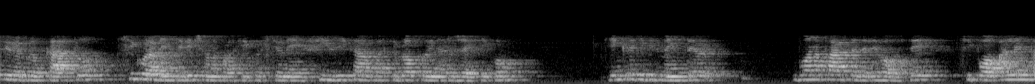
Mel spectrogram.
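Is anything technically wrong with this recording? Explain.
No, nothing is technically wrong; the audio sits within the band of a telephone-grade call codec, with nothing above about 4 kHz, as that path should deliver.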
